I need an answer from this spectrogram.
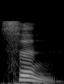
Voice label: "siin4", Taiwanese

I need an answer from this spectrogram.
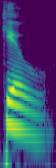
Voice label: "gieu3", Taiwanese syllable

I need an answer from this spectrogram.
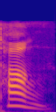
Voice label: "tang4", Taiwanese

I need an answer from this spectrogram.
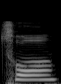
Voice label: "cuo1", Taiwanese

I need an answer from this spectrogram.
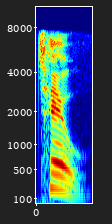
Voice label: "ceu4", taiwanese

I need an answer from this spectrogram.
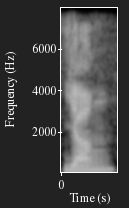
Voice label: "yang2", taiwanese Syllables

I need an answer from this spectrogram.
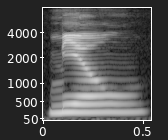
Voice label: "miou1", Taiwanese

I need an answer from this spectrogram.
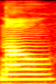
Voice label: "nau2", taiwanese

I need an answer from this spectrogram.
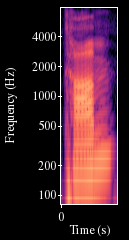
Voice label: "kam9", taiwanese syllables

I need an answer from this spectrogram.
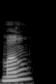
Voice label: "mngh9", taiwanese

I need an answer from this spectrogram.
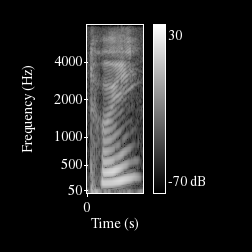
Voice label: "tui9", taiwanese

